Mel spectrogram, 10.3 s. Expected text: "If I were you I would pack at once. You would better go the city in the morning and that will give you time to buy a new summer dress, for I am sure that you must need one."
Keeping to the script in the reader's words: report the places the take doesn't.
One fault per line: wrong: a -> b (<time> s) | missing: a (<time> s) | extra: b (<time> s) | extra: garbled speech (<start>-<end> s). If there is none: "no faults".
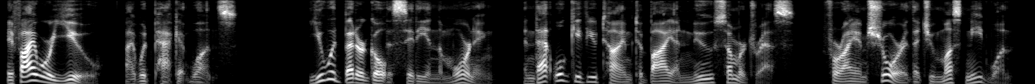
no faults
